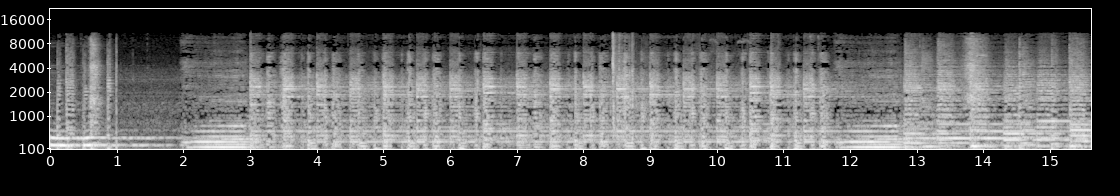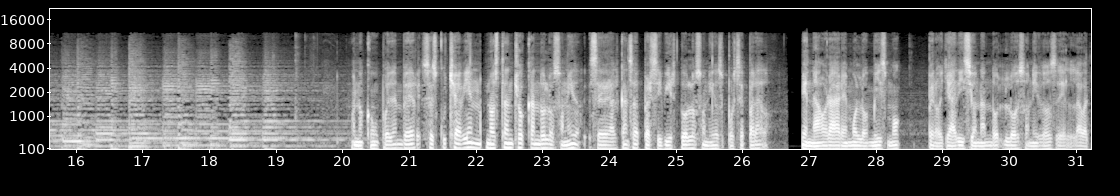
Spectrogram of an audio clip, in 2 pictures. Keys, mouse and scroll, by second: 29.0 click.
